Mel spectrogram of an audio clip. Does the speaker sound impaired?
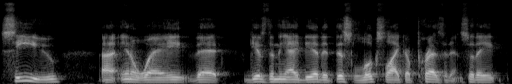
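No.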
